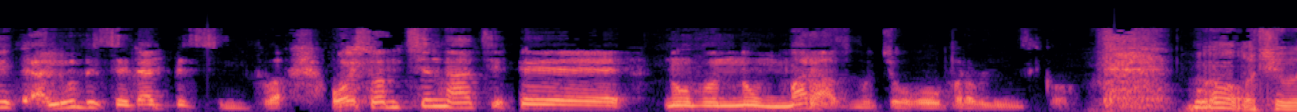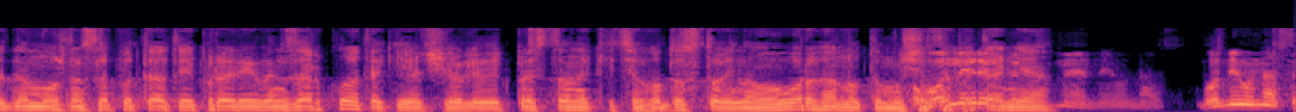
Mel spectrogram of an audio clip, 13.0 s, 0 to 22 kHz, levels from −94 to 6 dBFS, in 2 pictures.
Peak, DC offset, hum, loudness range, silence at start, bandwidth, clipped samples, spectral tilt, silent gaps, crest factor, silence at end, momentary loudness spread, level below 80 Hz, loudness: -8 dBFS; under 0.1%; none; 2 LU; 0 s; 8 kHz; under 0.1%; -5.5 dB/octave; none; 12 dB; 0 s; 9 LU; -46 dBFS; -21 LUFS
